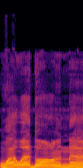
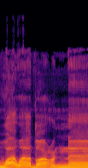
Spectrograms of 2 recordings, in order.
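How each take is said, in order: Both takes have the same delivery.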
